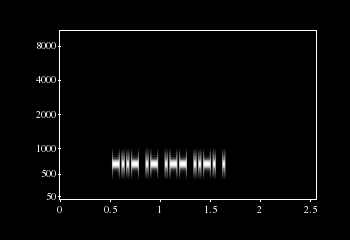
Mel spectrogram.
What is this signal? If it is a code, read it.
Morse code, heard as a keyed tone, about 50 wpm, 700 Hz. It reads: XAWFE
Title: Code Groups - 5 Letters - 50wpm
